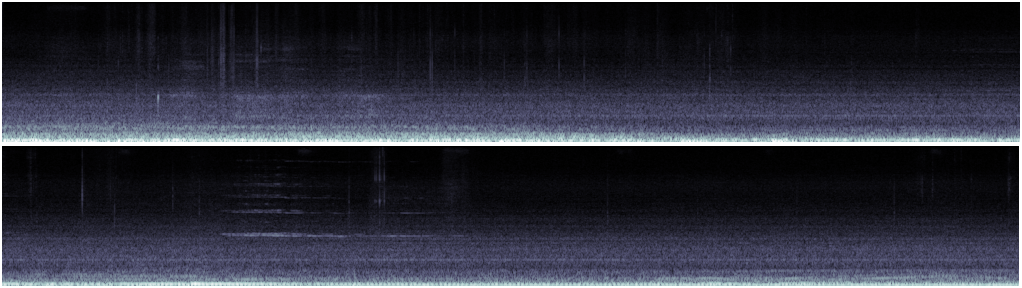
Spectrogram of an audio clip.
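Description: Interior road and engine noise of a Nissan sedan being driven: a steady low rumble that eases a little about two-thirds of the way through, with a faint rising note near the end.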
